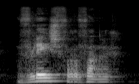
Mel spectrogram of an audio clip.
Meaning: a vegetarian or vegan substitute for meat
- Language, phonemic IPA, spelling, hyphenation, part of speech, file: Dutch, /ˈvleːs.vərˌvɑ.ŋər/, vleesvervanger, vlees‧ver‧van‧ger, noun, Nl-vleesvervanger.ogg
